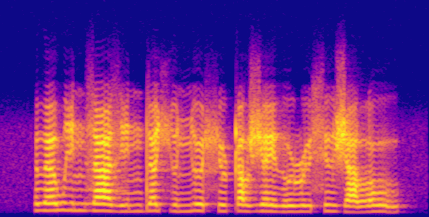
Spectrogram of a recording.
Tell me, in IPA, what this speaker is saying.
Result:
ð ɐ w i n z a z i n d ɐ ç ɵ ɲ ɵ ɬ ʉ ʈ ɐ lˠ ʒ e ð u ɭ ʉ s ɨ ʒ a lˠ u

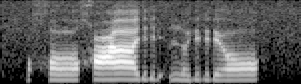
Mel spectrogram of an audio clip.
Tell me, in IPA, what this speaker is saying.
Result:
χ oː χ ʕ aː rʲ ɛ̰ n o̤ rʲ ɔ

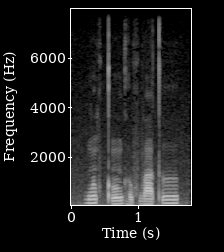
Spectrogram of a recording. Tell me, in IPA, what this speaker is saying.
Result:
ɡʷ ã˥ xʷ kʼ õ˧˥ ɡʱ ʌ˩˧ xʷ β a˧ tʼ ɯ˥

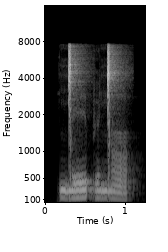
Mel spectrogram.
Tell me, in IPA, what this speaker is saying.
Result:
ŋ͡ǀ e b ø ŋ͡ǀ a

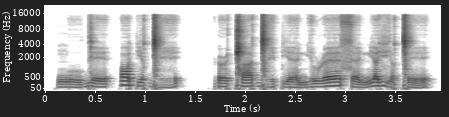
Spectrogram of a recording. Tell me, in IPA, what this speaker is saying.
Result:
ŋ uː˨˩˦ ɡ e˧ | ɒ˥˧ pʲ ɒ˧ ɡ͡ǀ e̤˨˩˦ | ɽ ə˞˧ ǁ a˦˥ ɡ͡ǀ e̤˧ pʲ ɛː˨˩ mʲ a̤˧ w ɭ ɛː˦˥ s ɛ˨˩ mʲ a˦˥ vʲ ɒ˨˩˦ ǀ e˨˩˦

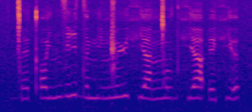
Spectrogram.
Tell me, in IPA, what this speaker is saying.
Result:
ɡ͡ǀ ɛ kʼ ɔ j n z i d ə mʲ ø ŋ͡ǁ y fʲ a ŋ͡ǀ u d fʲ a ʔ e fʲ ə

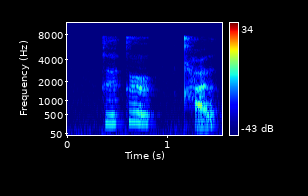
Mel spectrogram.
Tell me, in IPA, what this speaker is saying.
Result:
k ø k ə˞ | qʰ ə̰

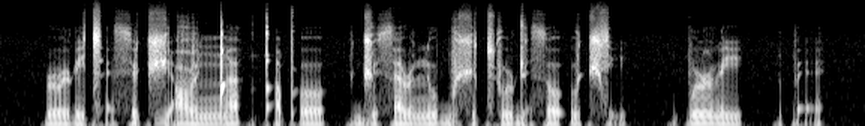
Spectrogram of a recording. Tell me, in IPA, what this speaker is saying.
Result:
ɹ ʏ ɽ i t͡sʼ ɛ̰ θ ʏ t͡ʃ ʒ ḭ ʕ y ŋ͡ǃ ɐ | qʼ ɐ pʼ o | d͡ʒ y θ ɐ ɹ n u b u ʃ ʏ t͡sʼ u ɖ ɛ̰ θ o ʔ u t͡ʃ s ḭ | p u ɭ ə ɳ i | p ɛ̰

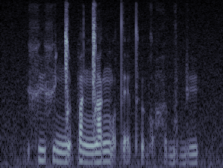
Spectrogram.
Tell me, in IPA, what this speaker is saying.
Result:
x y x y ŋ͡ǀ ə̰ p a ŋ͡ǀ a ŋ͡m ɔ̰ t ɛ̰ tʼ ɵ ɡ ɔ̰ h ɵ ɡ u b y

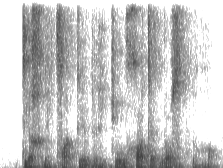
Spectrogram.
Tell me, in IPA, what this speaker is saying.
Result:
t i χ ɠ ɛ̤ d zˤ ɛ k ɪ p r ɛ̤ c u x ɔ t ə ɠ u zˤ ə̤ t ɗ ɔ̤

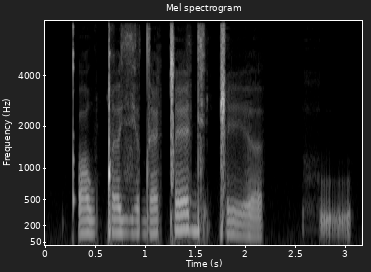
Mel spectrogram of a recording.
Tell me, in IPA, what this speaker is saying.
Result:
kʼ ɒ w ǃ ɜ zʲ ʌ d æ ǀ ɛ dʲ ɛ̰ ǁ ɪ ɐ̯ | h ṵ

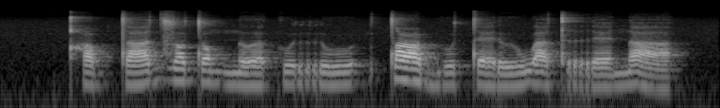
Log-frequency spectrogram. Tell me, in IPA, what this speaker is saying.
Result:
qʰ ɤ b t a d͡z ɔ t ɔ m n ɤ ɐ̯ k u r u | tˤ i b u t ɛ ɾ ɯ w a t r ɛ n a

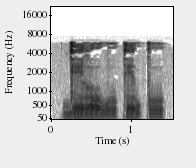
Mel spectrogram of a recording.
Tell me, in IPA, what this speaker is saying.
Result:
ɡ e˨˩ l o˨˩ w u˨˩˦ k e˨˩˦ w k u˧

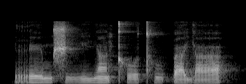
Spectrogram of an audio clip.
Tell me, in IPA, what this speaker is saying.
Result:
r eː˦ m ʃ iː˨˦ j ã˦ kʰ o˨ tʰ u˨ ɓ a˨ j a˨˦

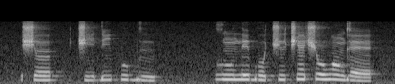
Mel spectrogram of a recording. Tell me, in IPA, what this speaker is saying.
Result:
ʃ ə˧ | t͡ʃ i˨ ɗ i˧ p u˧ b ɨ˨ | ɣ ũ˧ n e˧ b o˨ t͡ʃ ɨ˧ t͡ʃ ɛ̃˦ ʃ o˦ w ɔ̃˦ ɡ ɛ˨

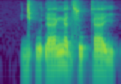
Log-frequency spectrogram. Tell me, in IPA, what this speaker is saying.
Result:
ɟ ɪ p u ɗ æ ŋ æ d s u k æ j

